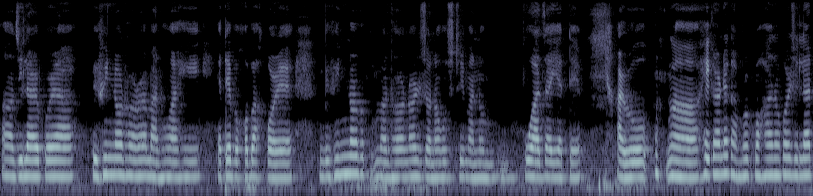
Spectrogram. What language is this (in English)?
Assamese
